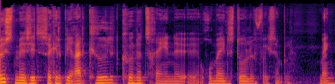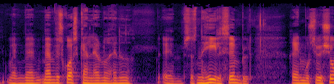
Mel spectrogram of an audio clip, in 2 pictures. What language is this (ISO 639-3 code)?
dan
